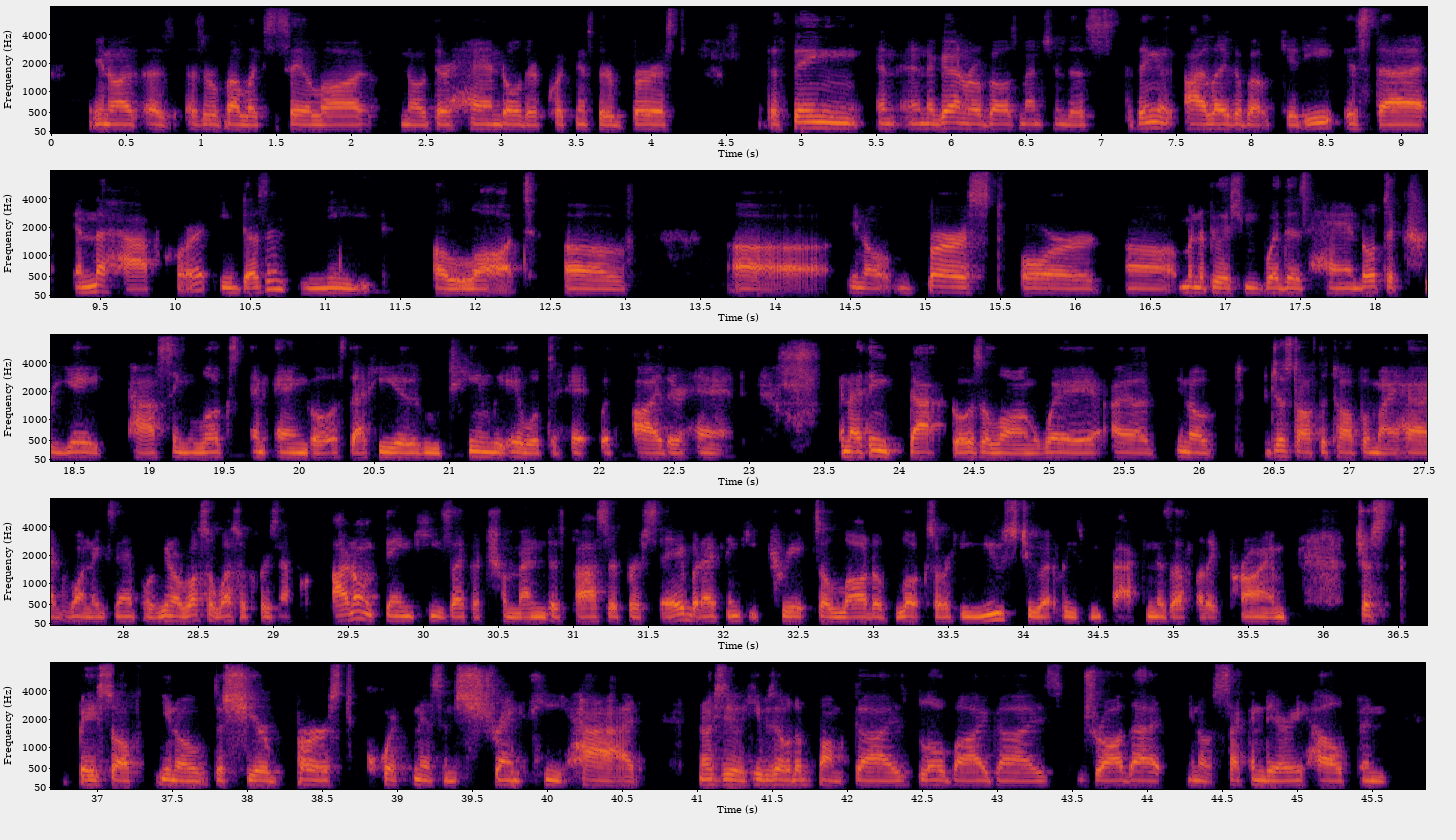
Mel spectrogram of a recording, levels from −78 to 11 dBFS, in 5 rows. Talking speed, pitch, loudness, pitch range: 205 wpm, 105 Hz, -23 LUFS, 100-110 Hz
